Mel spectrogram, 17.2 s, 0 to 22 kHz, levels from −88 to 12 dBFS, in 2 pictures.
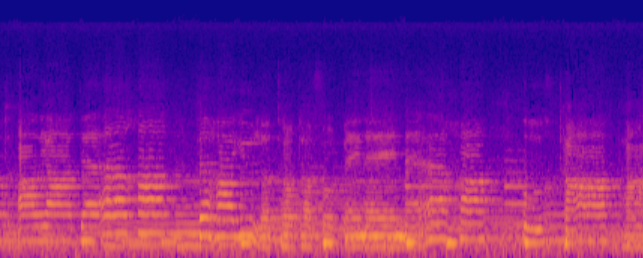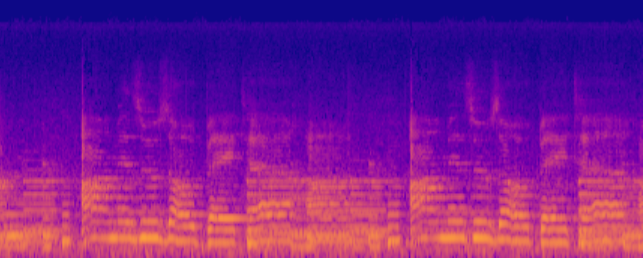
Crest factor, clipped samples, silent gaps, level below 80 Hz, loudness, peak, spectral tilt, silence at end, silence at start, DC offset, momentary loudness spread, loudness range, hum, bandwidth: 14 dB; under 0.1%; none; -42 dBFS; -20 LUFS; -6 dBFS; -9 dB/octave; 0 s; 0 s; under 0.1%; 5 LU; 2 LU; none; 8.6 kHz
